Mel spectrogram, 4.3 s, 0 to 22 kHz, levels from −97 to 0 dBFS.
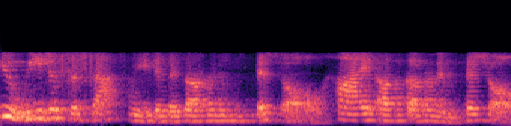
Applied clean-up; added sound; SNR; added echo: neural mask model DeepFilterNet 3.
